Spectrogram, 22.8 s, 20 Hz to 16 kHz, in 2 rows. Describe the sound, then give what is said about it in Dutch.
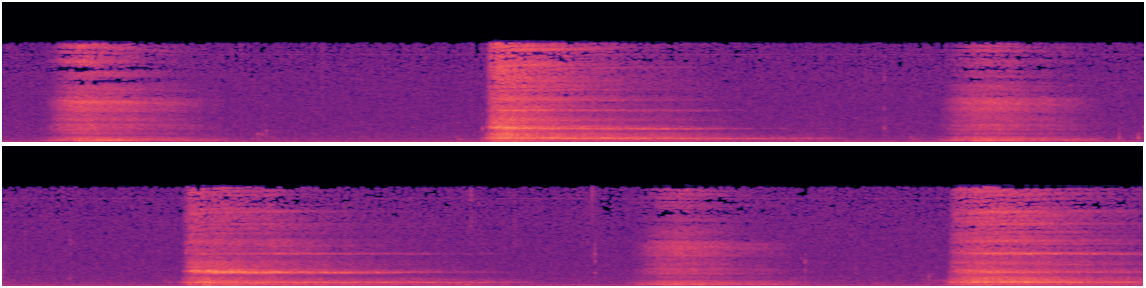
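Three deep breaths, each a softer inhale through the nose followed by a longer, louder whooshing exhale through the mouth, evenly paced with quiet pauses between them. “breng je aandacht naar je ademhaling. Adem 3 keer stevig in door de neus en uit door de mond.”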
